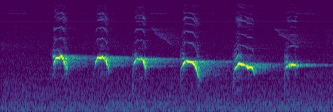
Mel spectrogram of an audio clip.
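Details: Six emphatic whistled notes with down-curving tails come from a greater green leafbird (Chloropsis sonnerati), the Indonesian cucak ijo. They repeat about every half second above a sustained tone that slowly fades.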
